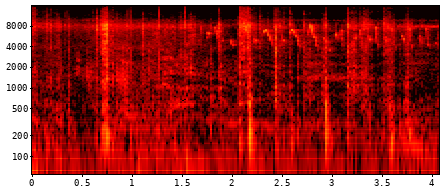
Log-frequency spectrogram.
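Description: A bird gives a quick run of short, falling high chirps about two seconds in, over scattered scrapes and knocks and a faint steady high whine.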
